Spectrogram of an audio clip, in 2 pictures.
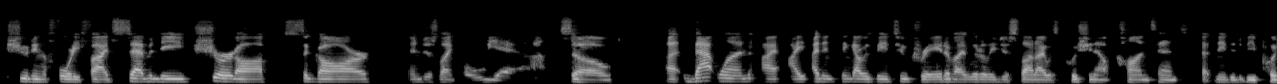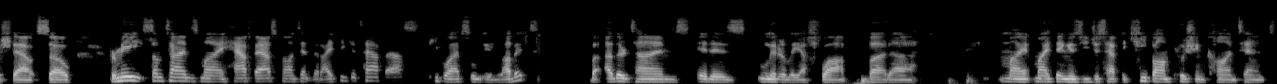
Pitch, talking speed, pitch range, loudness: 125 Hz, 185 wpm, 115-135 Hz, -25 LUFS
